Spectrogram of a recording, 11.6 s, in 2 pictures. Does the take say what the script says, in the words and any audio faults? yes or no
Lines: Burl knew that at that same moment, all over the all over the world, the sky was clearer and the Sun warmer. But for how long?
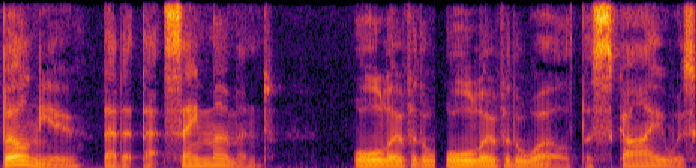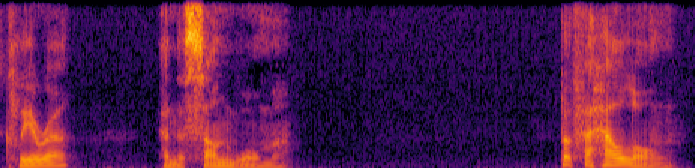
yes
